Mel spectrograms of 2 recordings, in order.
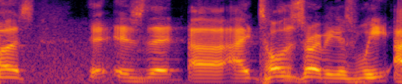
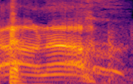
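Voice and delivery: mock panic; 12 semitones higher than usual. Panic as colleague starts crying.

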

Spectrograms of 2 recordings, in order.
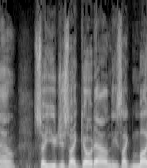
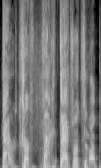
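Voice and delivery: hyped; 9 semitones higher than usual. Retold or imitated. Imitating band after show.

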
